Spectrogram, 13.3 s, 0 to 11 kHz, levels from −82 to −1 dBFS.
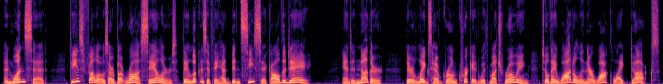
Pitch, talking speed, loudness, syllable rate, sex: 205 Hz, 175 wpm, -16 LUFS, 4.4 syllables/s, female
